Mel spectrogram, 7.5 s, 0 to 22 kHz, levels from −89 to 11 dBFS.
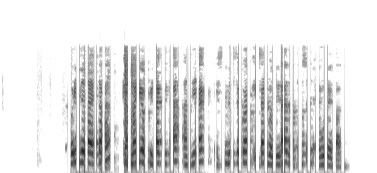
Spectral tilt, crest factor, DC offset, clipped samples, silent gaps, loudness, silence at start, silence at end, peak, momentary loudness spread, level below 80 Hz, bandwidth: -4 dB/octave; 18 dB; under 0.1%; under 0.1%; 2.40-2.45 s, 4.45-4.49 s; -17 LUFS; 1.4 s; 0.7 s; 0 dBFS; 13 LU; -54 dBFS; 7.6 kHz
